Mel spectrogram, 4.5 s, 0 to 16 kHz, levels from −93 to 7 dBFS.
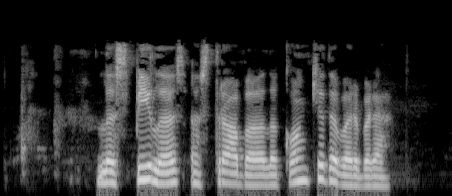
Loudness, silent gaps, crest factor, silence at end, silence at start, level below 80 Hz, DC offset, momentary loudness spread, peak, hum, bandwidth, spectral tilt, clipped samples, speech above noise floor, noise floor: -16 LUFS; none; 16 dB; 0.65 s; 0.2 s; -58 dBFS; under 0.1%; 9 LU; -2 dBFS; none; 8 kHz; -5 dB/octave; under 0.1%; 52 dB; -67 dBFS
